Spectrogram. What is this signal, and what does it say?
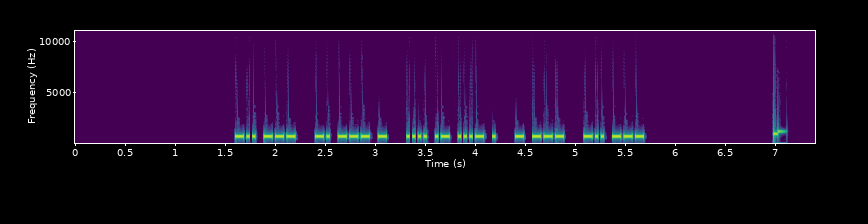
Morse code, heard as a keyed tone, about 45 wpm, 700 Hz. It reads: DO NOT HAVE TO DO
